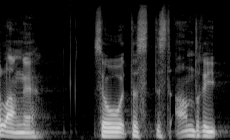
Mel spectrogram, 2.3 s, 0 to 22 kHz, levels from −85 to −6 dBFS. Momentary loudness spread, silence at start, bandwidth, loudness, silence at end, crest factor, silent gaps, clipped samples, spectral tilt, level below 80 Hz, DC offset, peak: 12 LU; 0 s; 18 kHz; -27 LUFS; 0.15 s; 18 dB; none; under 0.1%; -6 dB/octave; -74 dBFS; under 0.1%; -10 dBFS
